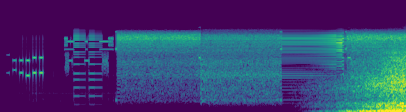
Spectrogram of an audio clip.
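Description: Electronic intro sound effect: a quick run of short beeps, then TV-style static hiss, then a rumble and hiss that swell up toward the end.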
